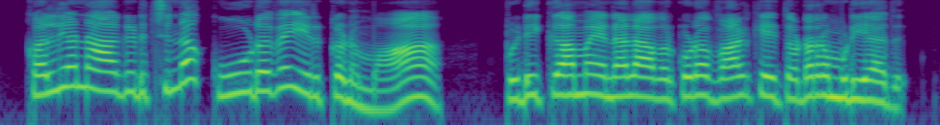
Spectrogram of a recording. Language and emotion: Tamil, angry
